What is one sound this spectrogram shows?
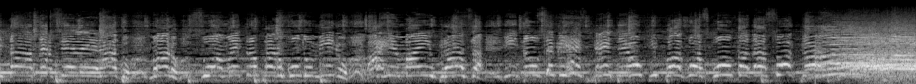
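A young man raps rhythmically into a microphone.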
